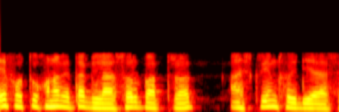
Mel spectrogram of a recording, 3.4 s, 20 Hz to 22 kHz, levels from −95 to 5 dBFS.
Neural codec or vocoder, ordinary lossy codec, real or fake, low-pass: none; none; real; 3.6 kHz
